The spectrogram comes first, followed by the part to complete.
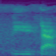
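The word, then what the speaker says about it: eta: पढ़ते इसको क्या है, पढ़ते हैं ITA, ईटा प्रोनाउंसिएशन है इसका। और इस तरह के बहुत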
